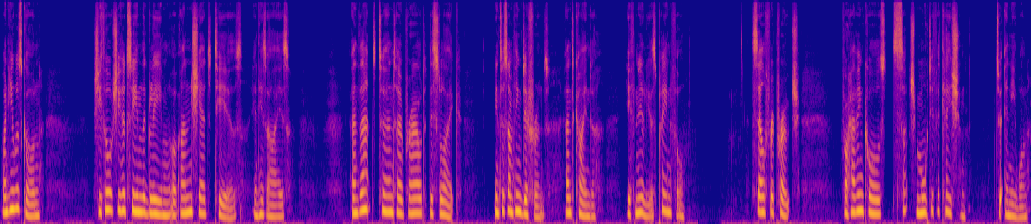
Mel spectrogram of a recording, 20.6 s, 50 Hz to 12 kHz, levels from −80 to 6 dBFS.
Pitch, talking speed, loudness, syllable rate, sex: 210 Hz, 120 wpm, -16 LUFS, 4.7 syllables/s, female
